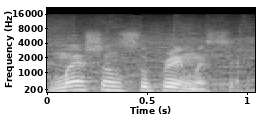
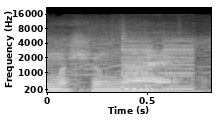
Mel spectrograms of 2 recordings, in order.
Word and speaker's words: Machinae Supremacy: supremacy начнём с названия несмотря на написание оно произносится нормально mion supremacy иногда их называют сокращённо МАУ но никак не машиная ну с названием разобрались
